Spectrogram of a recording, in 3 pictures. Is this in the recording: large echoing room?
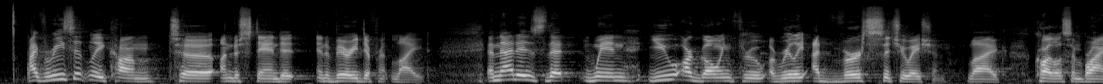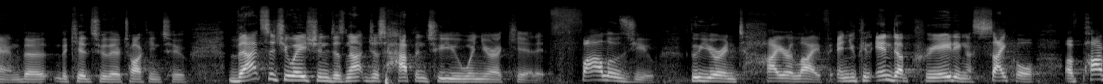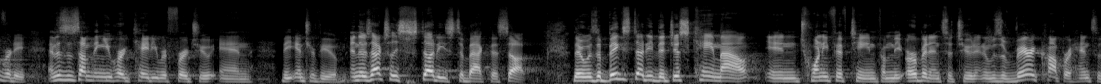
yes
